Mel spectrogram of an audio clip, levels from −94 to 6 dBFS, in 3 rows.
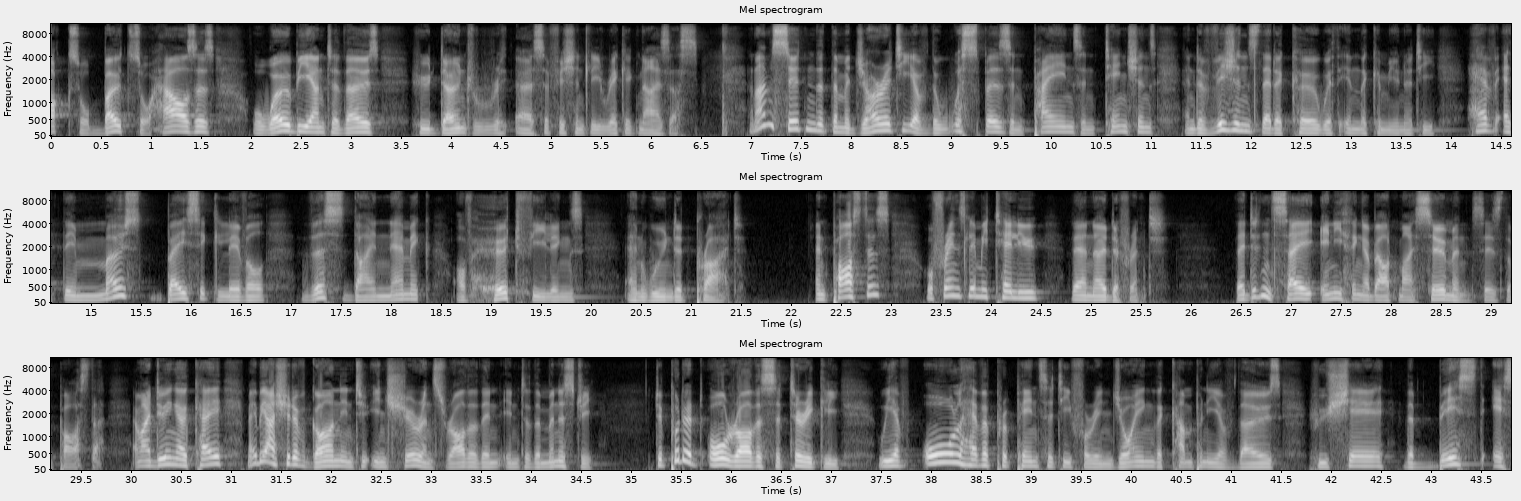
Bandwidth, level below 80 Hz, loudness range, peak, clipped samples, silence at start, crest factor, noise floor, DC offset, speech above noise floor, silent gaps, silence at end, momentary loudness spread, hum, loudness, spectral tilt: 11 kHz; -44 dBFS; 6 LU; 0 dBFS; under 0.1%; 0 s; 18 dB; -66 dBFS; under 0.1%; 47 dB; none; 0 s; 14 LU; none; -19 LUFS; -4.5 dB/octave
